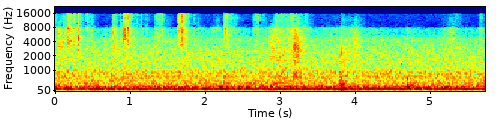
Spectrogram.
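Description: Seasoning shaken from a shaker bottle onto fish fillets on aluminium foil: faint scattered rattling ticks over a steady low hum, then a single sharp knock about four seconds in as a container is set down on the stone counter.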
